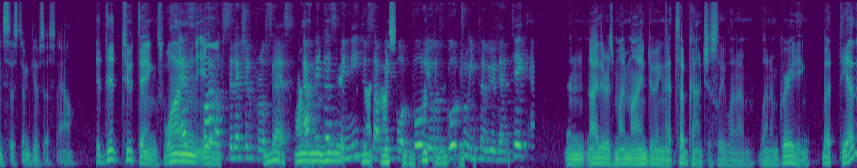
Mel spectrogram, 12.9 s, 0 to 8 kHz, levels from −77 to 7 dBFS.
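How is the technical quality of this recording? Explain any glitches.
The recording has two kinds of fault: the talker gets ducked for a few stretches, and there are two short dropouts. The wideband G.722 sound itself is clean up to about 7 kHz.

The speech suppressed in double talk runs from 3.11 to 7.91 s. The level sags by up to about 30 dB over roughly four seconds, then dips again briefly at 8.09–8.28 s (about 20 dB) and 8.47–8.55 s (about 10 dB). This is likely the echo canceller mistaking the far side's overlap for echo and pulling this talker down along with it.

The packet loss on an ADPCM call hits at 6.50 s and again at 10.0 s. Each one cuts a hard-edged 20 ms hole, which fits a single lost packet. After the gap the decoder's predictor and step size are out of sync with the sender's, so the sound comes back with a brief click or roughness before settling.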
